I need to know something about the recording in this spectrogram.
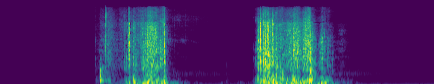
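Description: A tissue rustles and crinkles close by.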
